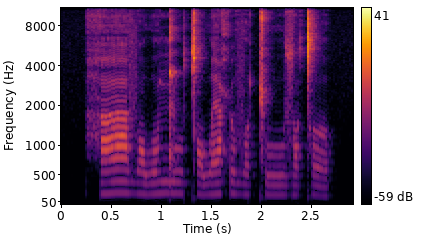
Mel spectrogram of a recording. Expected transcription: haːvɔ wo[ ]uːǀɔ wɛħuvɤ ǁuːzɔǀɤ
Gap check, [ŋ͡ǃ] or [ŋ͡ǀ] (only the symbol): ŋ͡ǃ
